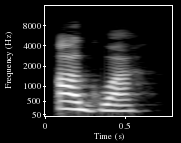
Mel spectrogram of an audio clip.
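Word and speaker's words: agua: Again, the a makes an a sound. There are some British people, including people in my own family, who say awa, and it is not correct. Please don't say it that way if you're trying to speak Spanish. It's awa. Awa.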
